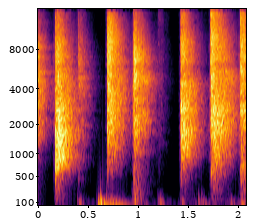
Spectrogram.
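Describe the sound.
A quick run of about seven loud, sharp hand slaps on the top of a head, imitating an Indian head massage, fired in an uneven, hurried rhythm with brief gaps between them, with no talking.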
